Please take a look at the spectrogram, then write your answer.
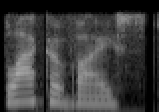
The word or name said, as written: black-a-vised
